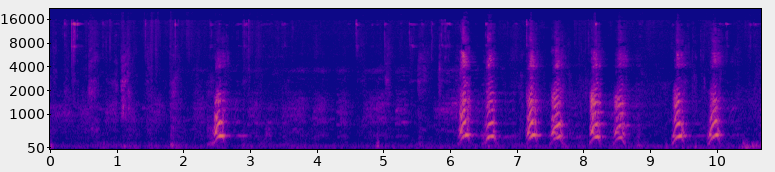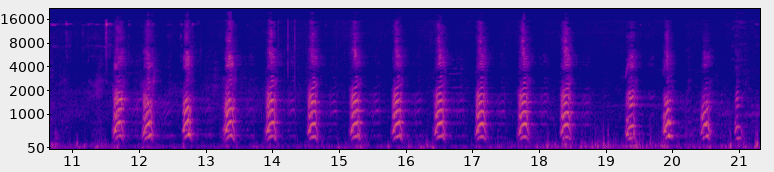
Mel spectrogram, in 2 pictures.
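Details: Tornjak (Bosnian-Croatian shepherd dog), a livestock guardian breed, Hattori Hanzo and Leksi: an isolated bark, then a long run of deep, full barks at roughly one to two per second with brief gaps, over a low background hum.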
